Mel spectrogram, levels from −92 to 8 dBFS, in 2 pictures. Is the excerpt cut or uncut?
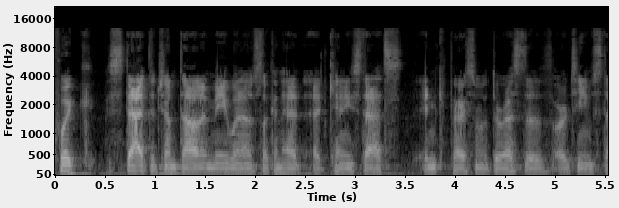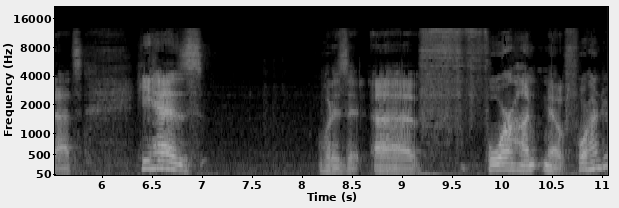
uncut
